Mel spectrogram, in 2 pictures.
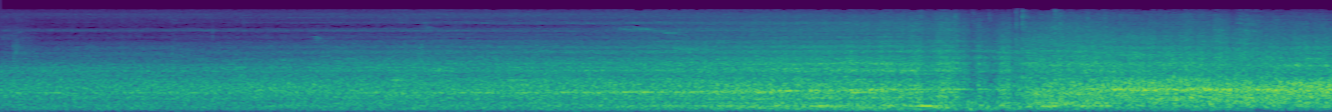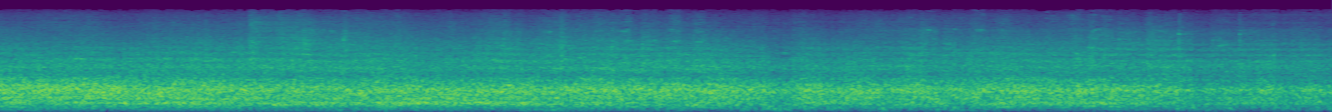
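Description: Freight train of Yeoman aggregate wagons passing through a station: the locomotive's sound builds for several seconds as it approaches, then the wagons go by with a steady loud rush and a rhythmic clickety-clack of wheels on the rails.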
